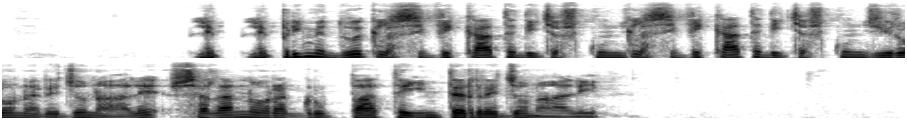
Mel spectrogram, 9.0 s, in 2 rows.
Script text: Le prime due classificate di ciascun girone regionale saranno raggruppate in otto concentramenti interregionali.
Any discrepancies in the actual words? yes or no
yes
